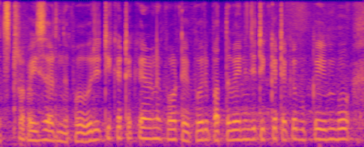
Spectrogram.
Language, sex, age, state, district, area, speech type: Malayalam, male, 18-30, Kerala, Idukki, rural, spontaneous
